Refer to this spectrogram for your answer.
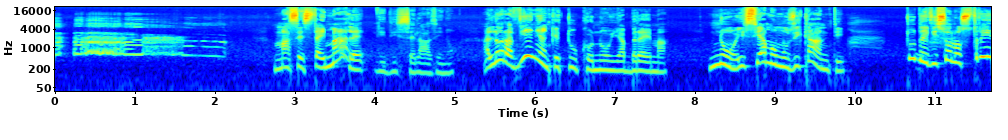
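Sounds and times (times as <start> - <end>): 
old rooster crowing mournfully: 0.0 - 2.3
speech: 2.8 - 11.6.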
